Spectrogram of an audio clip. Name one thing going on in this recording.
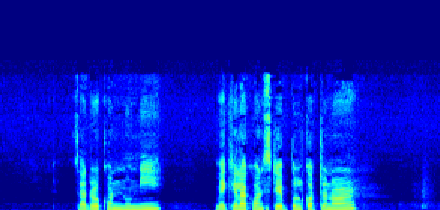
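A young woman speaks up close in a drawn-out, sing-song voice.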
